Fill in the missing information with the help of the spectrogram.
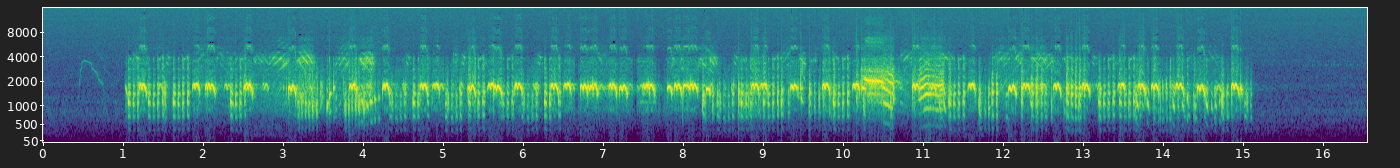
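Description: A flock of ducks calling in a dense, rapid gobbling chatter with a few rising calls. It starts abruptly about a second in and cuts off near the end.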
